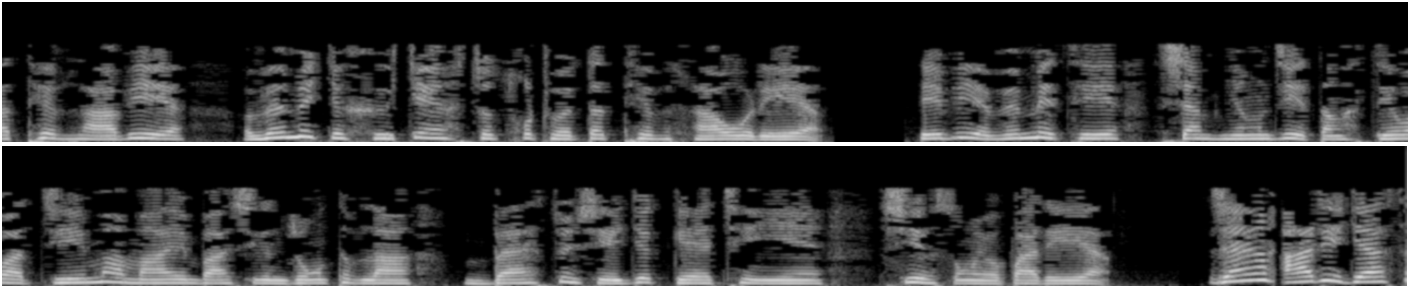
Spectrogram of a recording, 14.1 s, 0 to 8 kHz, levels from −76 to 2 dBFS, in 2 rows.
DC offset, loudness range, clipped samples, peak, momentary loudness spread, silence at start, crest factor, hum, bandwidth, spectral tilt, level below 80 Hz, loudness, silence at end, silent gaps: under 0.1%; 1 LU; under 0.1%; 0 dBFS; 7 LU; 0 s; 16 dB; none; 5.8 kHz; -10.5 dB/octave; -38 dBFS; -17 LUFS; 0 s; 4.17-4.51 s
